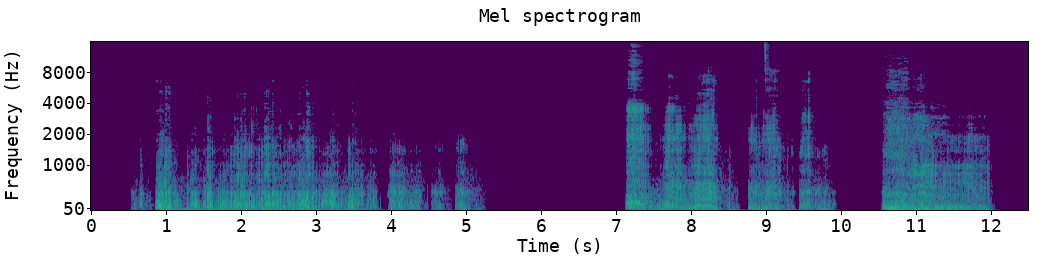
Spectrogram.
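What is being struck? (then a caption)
Book spine. A book's spine, made of a different material than its cover, is scratched in three bursts separated by short silences. The scratching is a rough, dense rasp weighted toward low frequencies.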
